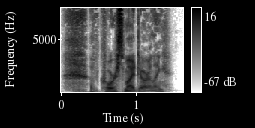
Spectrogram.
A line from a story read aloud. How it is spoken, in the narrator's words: chuckled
